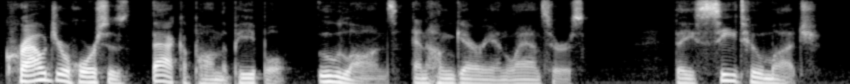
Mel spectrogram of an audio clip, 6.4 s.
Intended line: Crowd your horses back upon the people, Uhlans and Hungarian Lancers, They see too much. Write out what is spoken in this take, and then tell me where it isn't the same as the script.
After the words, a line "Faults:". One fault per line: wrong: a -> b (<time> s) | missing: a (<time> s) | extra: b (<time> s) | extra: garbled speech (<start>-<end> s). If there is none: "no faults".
Crowd your horses back upon the people, Uhlans and Hungarian Lancers, They see too much.
Faults:
no faults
